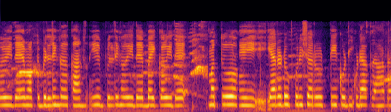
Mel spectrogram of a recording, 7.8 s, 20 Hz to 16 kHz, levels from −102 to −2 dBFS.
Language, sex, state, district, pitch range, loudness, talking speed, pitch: Kannada, female, Karnataka, Chamarajanagar, 250-265 Hz, -17 LUFS, 85 wpm, 255 Hz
